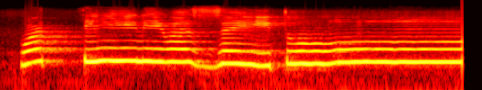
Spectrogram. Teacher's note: واو مدہ کو ہم 3 الف کے برابر نون ساکن کی وجہ سے لمبا کریں گے، یعنی ہم اس کو 3 الف کے برابر کھینچ کر پڑھیں گے، ٹھیک ہے، واو مدہ کو۔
